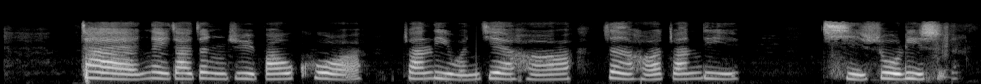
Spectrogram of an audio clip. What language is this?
Chinese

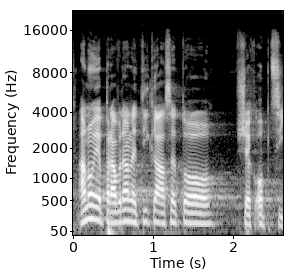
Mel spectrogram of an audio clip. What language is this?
Czech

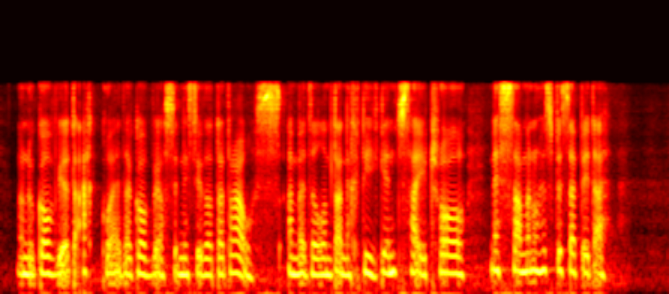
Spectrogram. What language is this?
Welsh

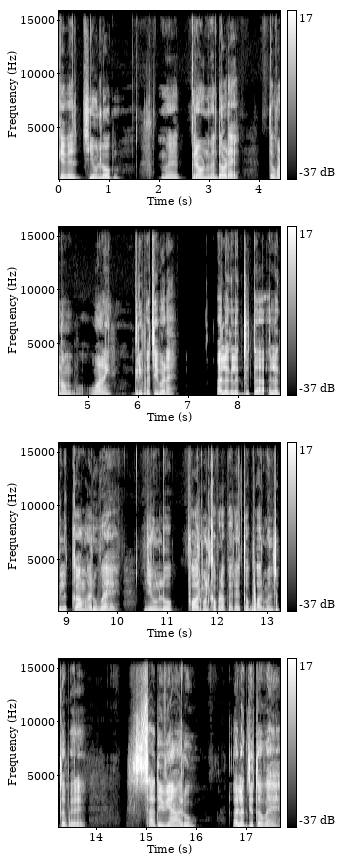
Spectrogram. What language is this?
Mewari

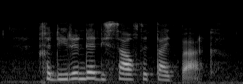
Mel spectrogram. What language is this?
Afrikaans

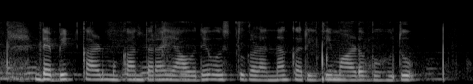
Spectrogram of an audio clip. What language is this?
Kannada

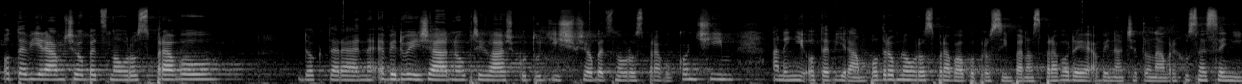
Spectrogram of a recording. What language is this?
Czech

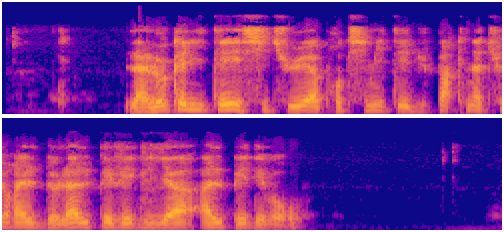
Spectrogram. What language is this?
French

